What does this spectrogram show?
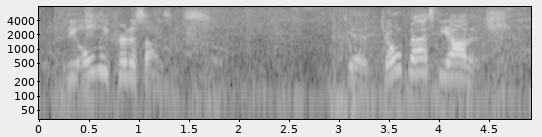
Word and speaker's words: Joe Bastianich: Yeah, Joe Bastianich. That's how you pronounce his last name.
